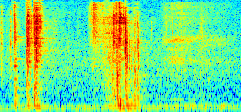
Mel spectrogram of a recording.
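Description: A chair scrapes across a hard floor.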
